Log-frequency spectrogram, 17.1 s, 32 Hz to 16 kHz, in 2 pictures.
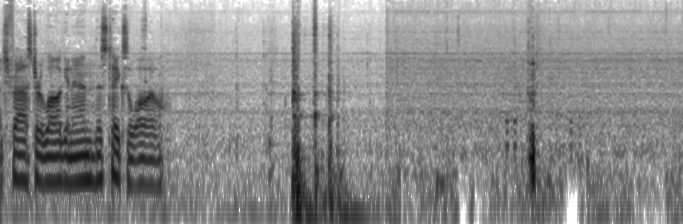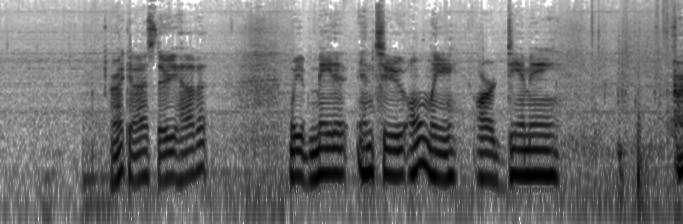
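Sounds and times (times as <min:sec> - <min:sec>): background hiss: 0:00.0 - 0:17.0.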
